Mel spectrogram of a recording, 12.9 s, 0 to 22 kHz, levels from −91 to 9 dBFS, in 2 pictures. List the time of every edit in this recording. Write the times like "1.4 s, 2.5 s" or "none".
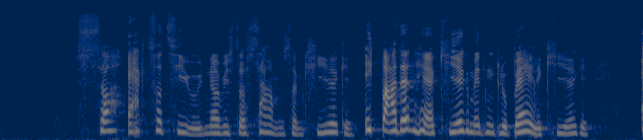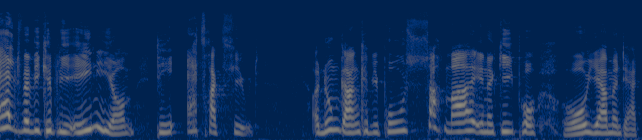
1.2 s, 3.6 s

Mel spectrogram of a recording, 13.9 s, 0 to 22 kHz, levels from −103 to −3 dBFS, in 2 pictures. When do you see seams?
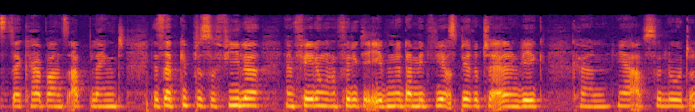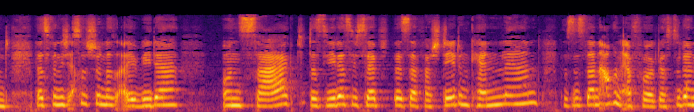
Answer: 3.6 s, 4.5 s, 5.7 s, 7.7 s

